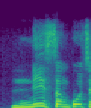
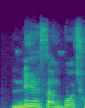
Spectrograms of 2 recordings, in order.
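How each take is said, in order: First: निसंकोच with ni straight into s; missing breath sound. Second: निसंकोच as nih-sankoch; added h. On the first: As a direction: say निसंकोच as nis-sankoch. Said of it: "नहीं होता". (निसंकोच, नि के बाद सीधे स) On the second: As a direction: breathe an h after ni in निसंकोच. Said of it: "होता है". (निसंकोच, नि के बाद विसर्ग) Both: Shown as a demonstration.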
